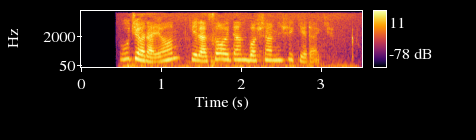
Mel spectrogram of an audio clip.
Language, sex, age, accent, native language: Uzbek, female, 12-17, Farg'ona, Uzbek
